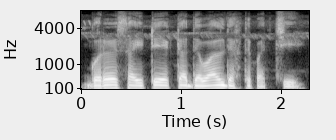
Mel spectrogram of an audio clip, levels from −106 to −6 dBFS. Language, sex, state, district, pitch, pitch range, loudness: Bengali, male, Assam, Hailakandi, 100 Hz, 95-105 Hz, -14 LUFS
